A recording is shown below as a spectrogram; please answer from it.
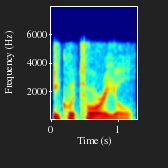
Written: equatorial

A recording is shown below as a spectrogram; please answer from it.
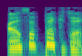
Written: isopectic

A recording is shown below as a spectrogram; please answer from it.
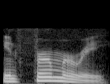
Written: infirmary

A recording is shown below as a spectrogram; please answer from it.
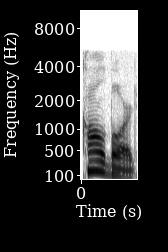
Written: call-board

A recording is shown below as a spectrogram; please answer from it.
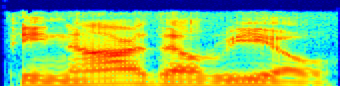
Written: Pinar del Rio

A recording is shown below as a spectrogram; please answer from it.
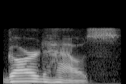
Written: guardhouse

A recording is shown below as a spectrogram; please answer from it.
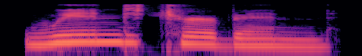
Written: wind turbine

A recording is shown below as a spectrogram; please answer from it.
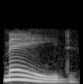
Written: maid

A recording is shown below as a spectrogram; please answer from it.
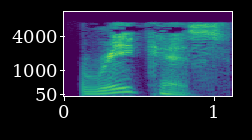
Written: Rhoecus

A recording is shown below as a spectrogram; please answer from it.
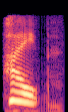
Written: hype

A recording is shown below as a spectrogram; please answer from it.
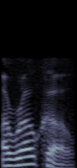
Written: iroko

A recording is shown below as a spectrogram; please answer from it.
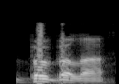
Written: bubeleh

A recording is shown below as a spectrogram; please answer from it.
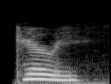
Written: kerrie

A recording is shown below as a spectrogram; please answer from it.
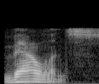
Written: valance

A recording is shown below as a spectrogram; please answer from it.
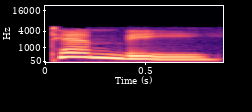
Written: Tembi

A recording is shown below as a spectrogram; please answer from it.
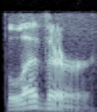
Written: leather

